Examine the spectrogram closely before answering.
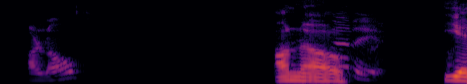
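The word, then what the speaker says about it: Arnault: after the chief Bernard Arnold Arnold oh no yeah you don't pronounce the T don't stop them I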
